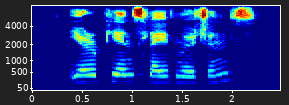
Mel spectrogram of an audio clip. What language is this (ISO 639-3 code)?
eng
